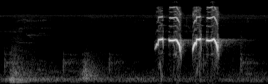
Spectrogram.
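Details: Kutilang (sooty-headed bulbul) singing in 'gacor' style, meant to coax lazy birds into singing: after a quiet start with soft rustles, one loud phrase of four rapid, liquid whistled notes.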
